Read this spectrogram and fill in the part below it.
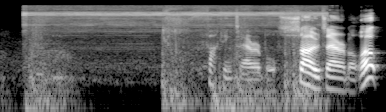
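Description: A laser gun fires in short bursts.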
